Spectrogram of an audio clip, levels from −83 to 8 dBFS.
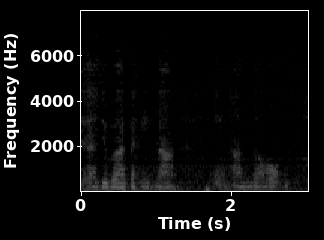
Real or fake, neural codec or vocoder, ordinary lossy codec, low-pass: fake; codec, 16 kHz, 0.3 kbps, FocalCodec; none; none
